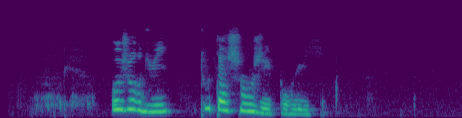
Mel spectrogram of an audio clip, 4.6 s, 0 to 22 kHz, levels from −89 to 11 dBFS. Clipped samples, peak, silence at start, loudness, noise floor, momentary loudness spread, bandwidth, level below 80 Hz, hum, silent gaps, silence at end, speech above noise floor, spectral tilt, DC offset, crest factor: under 0.1%; -6 dBFS; 1.1 s; -24 LUFS; -73 dBFS; 11 LU; 6.8 kHz; -76 dBFS; none; none; 1.5 s; 50 dB; -8 dB/octave; under 0.1%; 20 dB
